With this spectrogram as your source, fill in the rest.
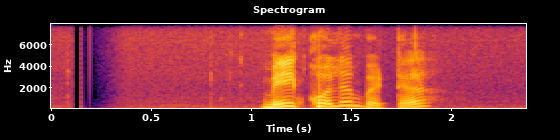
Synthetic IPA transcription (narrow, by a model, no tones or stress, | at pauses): meːkːɔlɐmbɐʈːɐ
